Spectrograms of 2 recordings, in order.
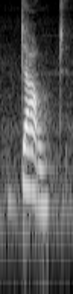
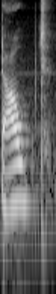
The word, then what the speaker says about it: doubt: Doubt, not doubt. It's doubt. Doubt. B is silent.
